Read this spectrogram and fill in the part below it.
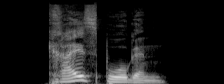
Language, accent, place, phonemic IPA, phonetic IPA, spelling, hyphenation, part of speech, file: German, Germany, Berlin, /ˈkraɪ̯sˌboːɡən/, [ˈkraɪ̯sˌboːɡŋ̍], Kreisbogen, Kreis‧bo‧gen, noun, De-Kreisbogen.ogg
- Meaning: circular arc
